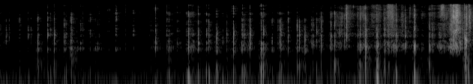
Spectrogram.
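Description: A pink pad of paper sticky notes, held flat in one hand, has its top and edges tapped and scratched with long nails. Quick, dry taps and papery scratches patter unevenly, growing louder and brighter toward the end with a few sharper crisp hits.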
